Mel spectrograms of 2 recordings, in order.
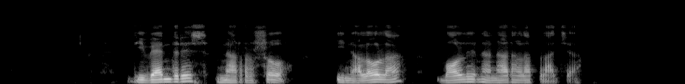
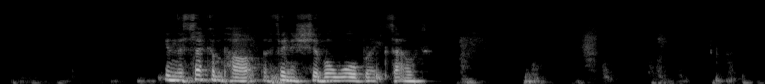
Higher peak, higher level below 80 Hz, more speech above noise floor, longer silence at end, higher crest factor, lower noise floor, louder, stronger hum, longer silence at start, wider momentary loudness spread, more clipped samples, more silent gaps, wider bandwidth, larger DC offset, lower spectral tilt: first, -2 dBFS vs -8 dBFS; about the same, -48 dBFS vs -52 dBFS; first, 64 dB vs 44 dB; first, 1.05 s vs 0.15 s; about the same, 22 dB vs 20 dB; first, -85 dBFS vs -68 dBFS; first, -22 LUFS vs -25 LUFS; neither; about the same, 1.3 s vs 1.4 s; second, 17 LU vs 24 LU; neither; neither; second, 6.8 kHz vs 11.5 kHz; neither; about the same, -8.5 dB/octave vs -7.5 dB/octave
